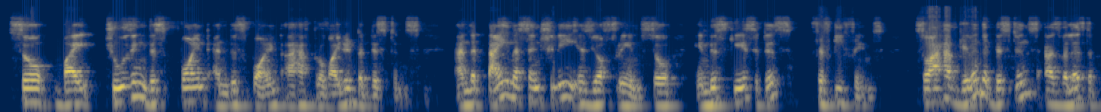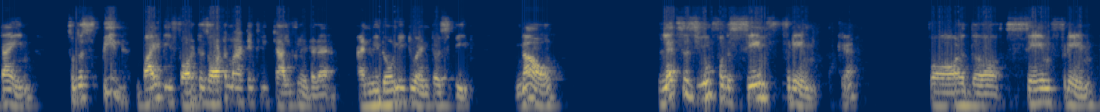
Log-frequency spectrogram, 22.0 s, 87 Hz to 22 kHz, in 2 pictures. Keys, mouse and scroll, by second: 20.0 ctrl+z, 21.5 ctrl+z.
